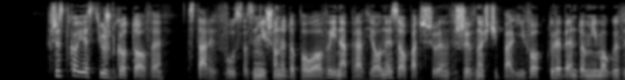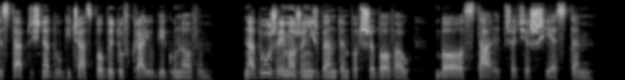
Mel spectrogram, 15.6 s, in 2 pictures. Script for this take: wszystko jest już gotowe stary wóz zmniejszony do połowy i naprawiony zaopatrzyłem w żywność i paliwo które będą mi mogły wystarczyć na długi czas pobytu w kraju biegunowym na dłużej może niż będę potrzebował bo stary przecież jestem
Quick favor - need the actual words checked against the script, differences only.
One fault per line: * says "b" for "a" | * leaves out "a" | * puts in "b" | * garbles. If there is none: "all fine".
all fine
